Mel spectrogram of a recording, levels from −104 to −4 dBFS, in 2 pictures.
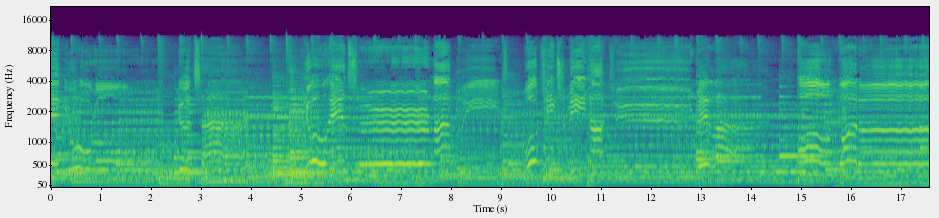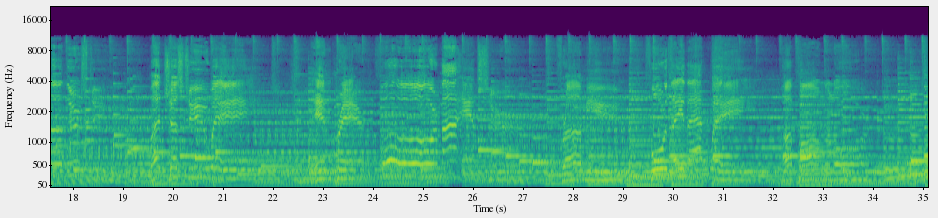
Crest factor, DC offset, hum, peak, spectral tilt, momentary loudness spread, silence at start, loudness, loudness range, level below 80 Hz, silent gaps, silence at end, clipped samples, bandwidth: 16 dB; under 0.1%; none; -4 dBFS; -3.5 dB/octave; 8 LU; 0 s; -21 LUFS; 4 LU; -46 dBFS; none; 0 s; under 0.1%; 11.5 kHz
